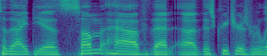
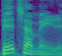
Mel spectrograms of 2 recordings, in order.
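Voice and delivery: ordinary talk, nothing marked

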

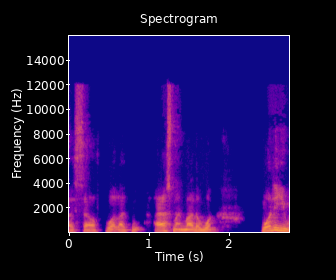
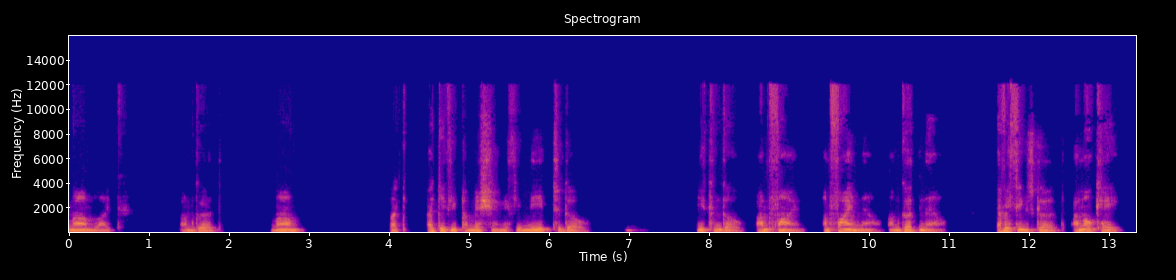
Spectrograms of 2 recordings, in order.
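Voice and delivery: whispered speech; 3 semitones lower than usual. Retelling words said into the mother's ear: imitating own whisper. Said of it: "I whispered into her ear".

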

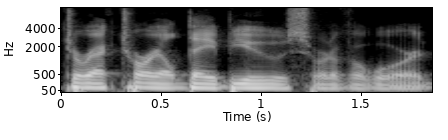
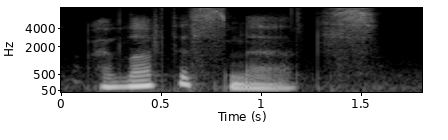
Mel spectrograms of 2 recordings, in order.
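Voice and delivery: soft, hushed voice; 2 semitones higher, 7 dB quieter than usual. Describing a favorite film scene, the speaker quotes her line as Zooey Deschanel. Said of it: "she breaks in and says".

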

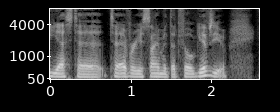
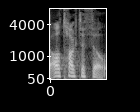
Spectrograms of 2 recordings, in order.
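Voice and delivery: mock blunt, firm, fast and direct delivery. Retelling a line from the episode: stern, quick imitation of Dylan. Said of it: "very sternly, very quickly, and very directly".

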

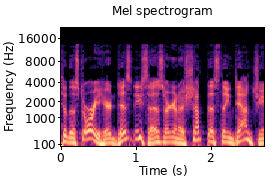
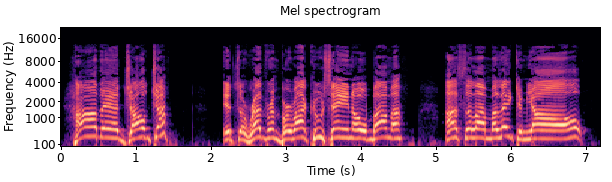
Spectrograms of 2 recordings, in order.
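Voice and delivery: very high-pitched, preaching-style delivery; 10 semitones higher than usual. Mocking a clip just played: Obama preacher voice.

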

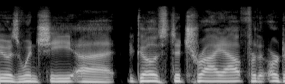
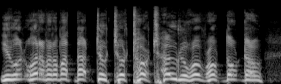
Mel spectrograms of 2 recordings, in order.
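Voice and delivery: strong put-on Scottish accent, pitched up, hard to follow; 7 semitones higher than usual. Retelling how an actor talked in a scene, in a scottish accent. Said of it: "he had like a good Scottish accent".

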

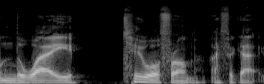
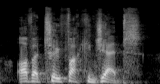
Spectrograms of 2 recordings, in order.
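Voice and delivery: play-acted huffy, put out, loud and high; 7 semitones higher, 6 dB louder than usual. Retelling a tense encounter in a hotel lift: imitating a huffy man. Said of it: "he got all huffy with me and went".

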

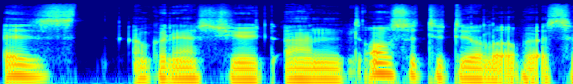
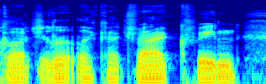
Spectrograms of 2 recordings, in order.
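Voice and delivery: ordinary talk, nothing marked

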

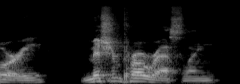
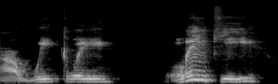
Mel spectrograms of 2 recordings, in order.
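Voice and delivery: very slow, careful, word-by-word delivery. A streamer tells viewers about the weekly linky: said very slowly. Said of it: "had to say that slow".

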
